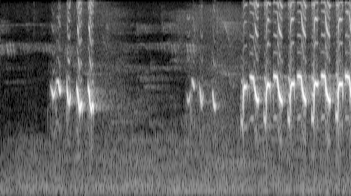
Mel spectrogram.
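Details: Sooty-headed bulbul, sung to provoke opponents: a short group of four bubbly whistled notes, a brief quiet gap, a softer trio, then a fast rolling series of about ten chirpy slurred notes.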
